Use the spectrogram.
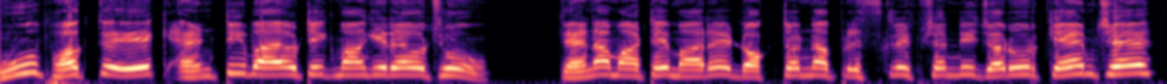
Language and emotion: Gujarati, angry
